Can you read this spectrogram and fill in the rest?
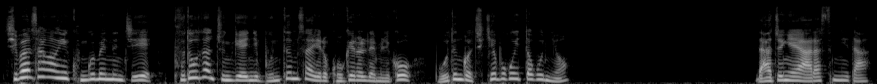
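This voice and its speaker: Intense, lively woman storyteller. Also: mid-range voice, fairly quick, no room sound, clean studio sound. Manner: intense, emotional first-person telling. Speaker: narrator of a first-person story. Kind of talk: dramatic audio-drama storytelling narration.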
